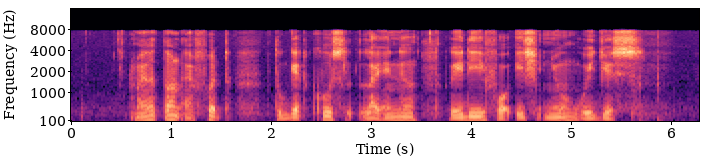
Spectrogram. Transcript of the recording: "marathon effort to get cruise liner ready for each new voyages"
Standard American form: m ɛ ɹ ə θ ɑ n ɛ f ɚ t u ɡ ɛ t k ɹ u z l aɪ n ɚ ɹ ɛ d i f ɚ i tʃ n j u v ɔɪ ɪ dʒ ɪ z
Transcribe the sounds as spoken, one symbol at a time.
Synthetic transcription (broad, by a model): m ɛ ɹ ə t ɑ n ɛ f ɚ t u ɡ ɛ t k u s l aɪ n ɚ ɹ ɛ d i f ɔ i tʃ n j u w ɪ dʒ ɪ s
